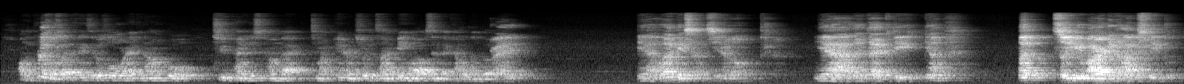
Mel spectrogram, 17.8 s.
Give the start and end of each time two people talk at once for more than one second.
none

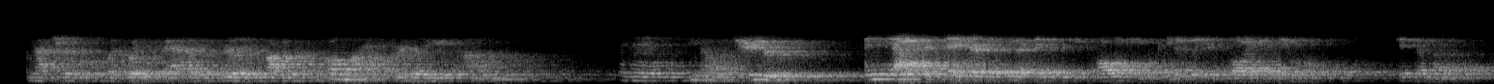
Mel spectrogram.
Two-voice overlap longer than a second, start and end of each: none

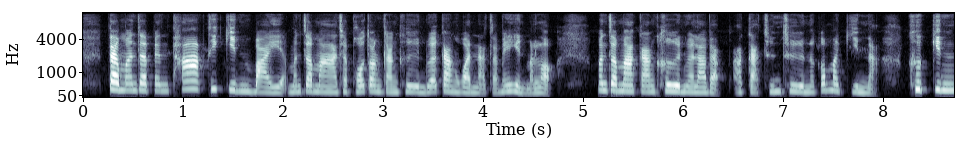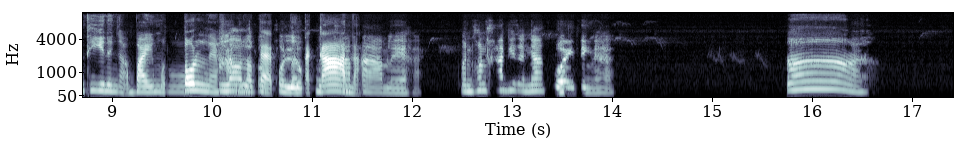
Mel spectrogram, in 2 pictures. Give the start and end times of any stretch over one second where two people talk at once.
9.7-11.5

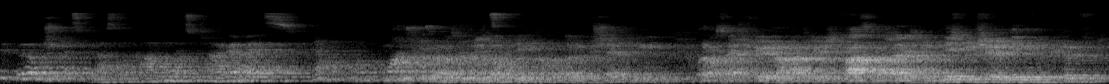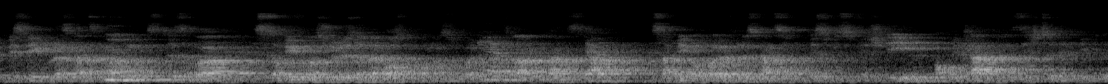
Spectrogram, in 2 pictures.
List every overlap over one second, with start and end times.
3.9-5.3

